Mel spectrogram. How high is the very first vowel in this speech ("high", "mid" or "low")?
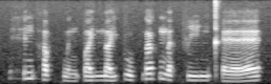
high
